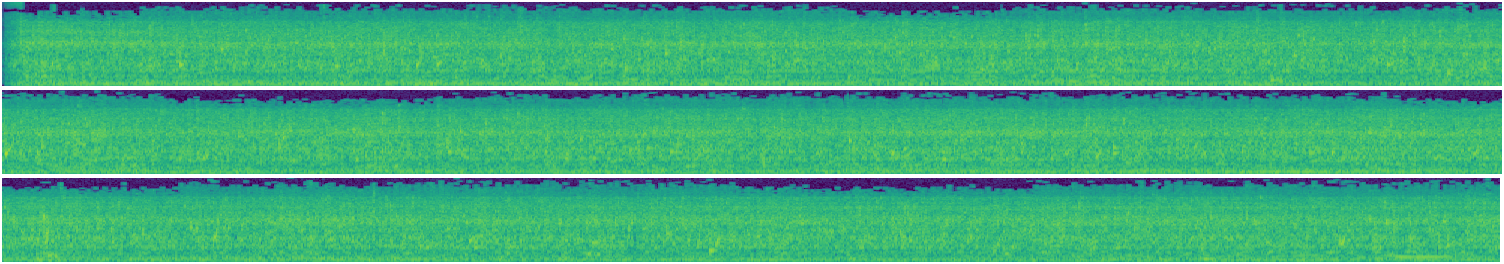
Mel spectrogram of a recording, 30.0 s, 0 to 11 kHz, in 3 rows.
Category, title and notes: Sound effects > Natural elements and explosions
iPhone 16 stereo recording of creek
